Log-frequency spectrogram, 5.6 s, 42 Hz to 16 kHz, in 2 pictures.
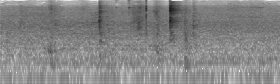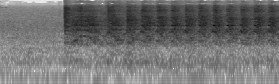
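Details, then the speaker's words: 1982 Honda CB750 engine in a cross kart after adding a coil: lumpy, uneven beat at three or four pulses a second; outer exhaust pipes hot, inner ones cool, cylinders dead, ignition suspected. "all right let's check all right that outer one's hot the inner one is i can touch it that enter when i can touch it still a little hot"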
